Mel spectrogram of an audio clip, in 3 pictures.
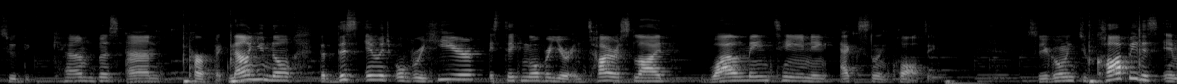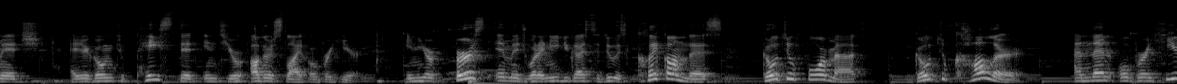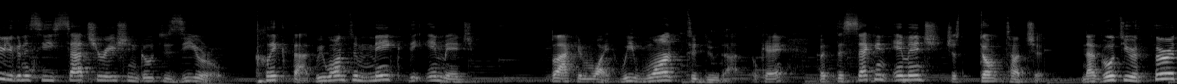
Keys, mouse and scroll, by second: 2.3-5.0 drag, 10.9 click, 12.2 ctrl+c, 13.0 click, 14.3 ctrl+v, 15.6 click, 17.1 click, 18.2 click, 19.4 click, 21.0 click, 26.1 click, 32.1 click.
